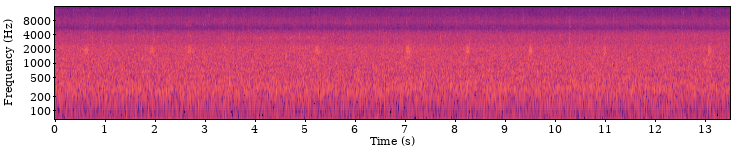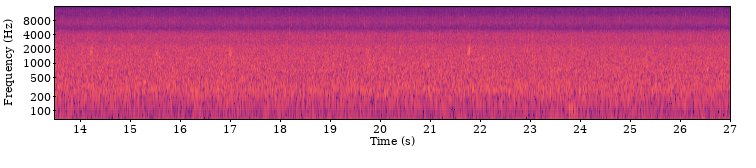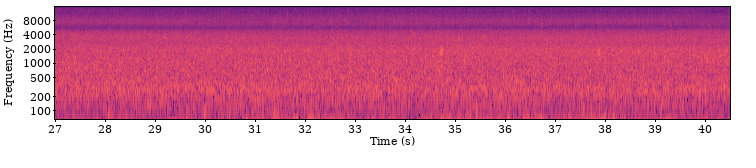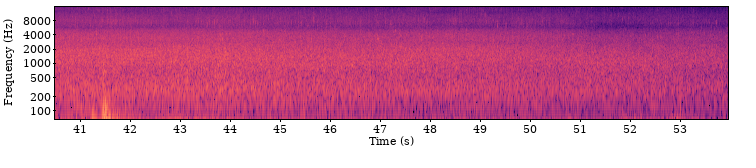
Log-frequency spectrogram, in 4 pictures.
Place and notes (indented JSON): {
  "title": "vianden, old river fortification",
  "date": "2011-08-09 22:05:00",
  "description": "Standing inside the river Our at an old river fortification, that is now rebuild to allow the fish to swim the river upwards again.\nVianden, alte Flussbefestigung\nStehend im Fluss Our an einem alten Flusswehr, der jetzt wieder umgebaut wird, um den Fischen zu ermöglichen, flussaufwärts zu schwimmen.\nVianden, vieille fortification de la rivière\nDebout dans la rivière Our, sur une ancienne fortification qui a été reconstruite pour permettre aux poissons de remonter le cours de la rivière.",
  "latitude": "49.93",
  "longitude": "6.22",
  "altitude": "207",
  "timezone": "Europe/Luxembourg"
}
